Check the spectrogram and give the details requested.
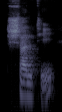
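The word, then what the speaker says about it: Kṣānti: is the third parameter i added the h because it's pronounced shanti it is translated as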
